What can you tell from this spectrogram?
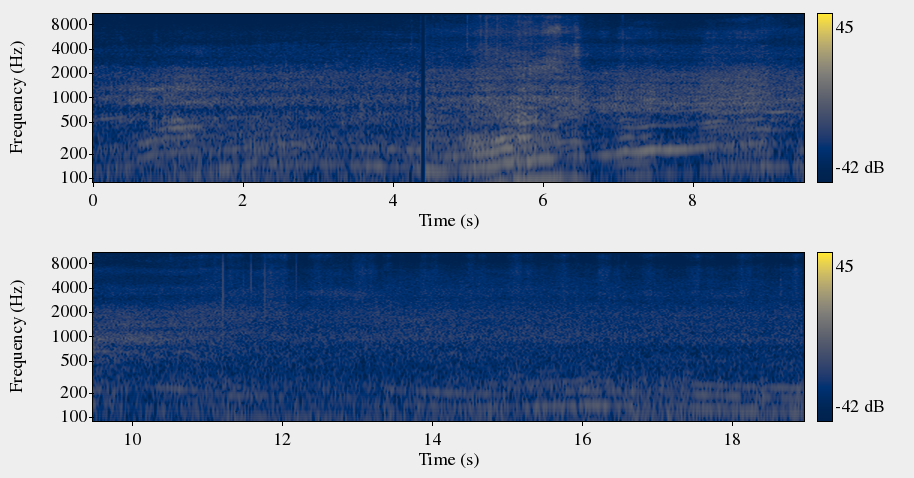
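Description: Performance car engines accelerating on a city street, the pitch rising as they rev. The loudest run comes about five to six seconds in, followed by a steadier engine drone with traffic.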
